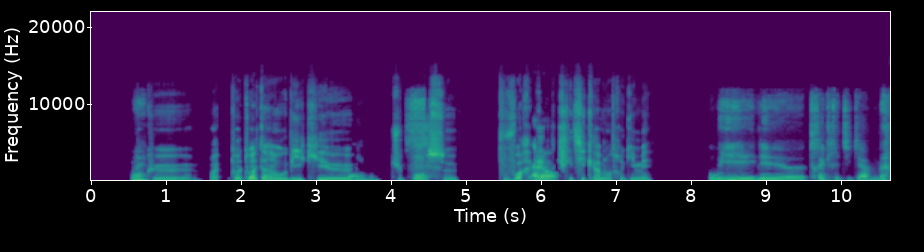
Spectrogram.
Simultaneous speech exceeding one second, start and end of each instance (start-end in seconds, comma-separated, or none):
none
